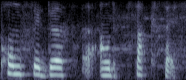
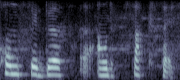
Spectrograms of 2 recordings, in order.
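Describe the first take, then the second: First: The stresses are weak and unstressed vowels unreduced. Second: The same.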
